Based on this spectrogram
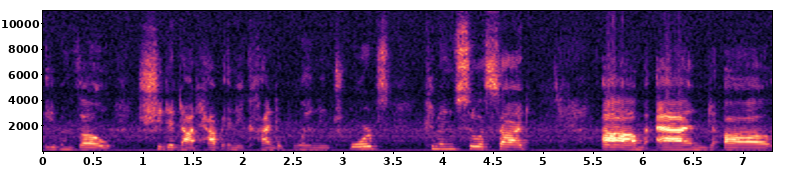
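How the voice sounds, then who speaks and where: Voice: medium pitch, fairly bright tone, rough recording. Casual book review voice, lispy whistly s, lots of ums and repeats, bit of background noise. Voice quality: lisp from missing teeth, whistling s. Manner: halting, frequent ums and repeated phrases.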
